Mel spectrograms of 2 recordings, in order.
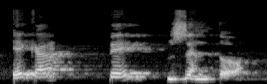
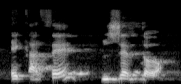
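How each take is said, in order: First: Eka, pause, te zento, slowly; split into two parts. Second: Ekace zeto run smoothly together, a bit slow; said as one word. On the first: Teacher breaking a hard Greek word for students, slow. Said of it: "puedes hacer como dos momentos". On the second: Teacher showing the exact Greek pronunciation, smooth. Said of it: "así exactamente". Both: Shown as a demonstration.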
